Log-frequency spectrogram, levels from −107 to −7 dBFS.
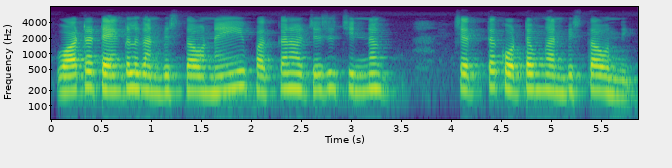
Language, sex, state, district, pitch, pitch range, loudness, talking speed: Telugu, female, Andhra Pradesh, Sri Satya Sai, 200 Hz, 190-210 Hz, -20 LUFS, 110 wpm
